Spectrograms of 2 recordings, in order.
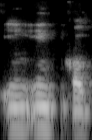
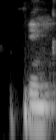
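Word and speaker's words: Inc.: how do they say even pronounce this? In Corp or what? How do you say Ink. it? Ink, right?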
